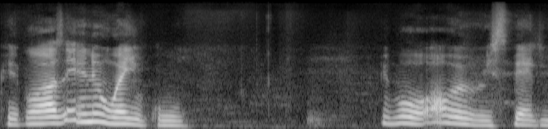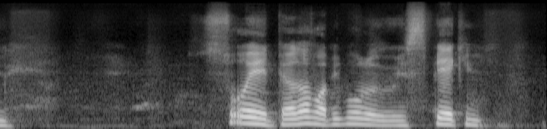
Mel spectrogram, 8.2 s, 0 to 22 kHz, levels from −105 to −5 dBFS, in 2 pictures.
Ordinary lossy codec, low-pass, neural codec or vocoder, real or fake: none; 19.8 kHz; codec, 44.1 kHz, 7.8 kbps, DAC; fake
